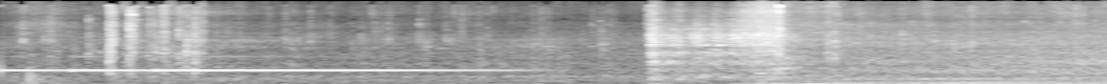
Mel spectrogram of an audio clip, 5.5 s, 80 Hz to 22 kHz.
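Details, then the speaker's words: 1994 Cadillac DeVille after power steering pump and lines replacement, rainy: chime, quick crank, V8 catches and settles to even idle with no power steering whine; repair fixed the whine. "so as you hear there's no wind anything on there and pop the hood on it so it's real quiet sound like what the cal exposed sound nice and quiet ain't gonna be noisy you know"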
